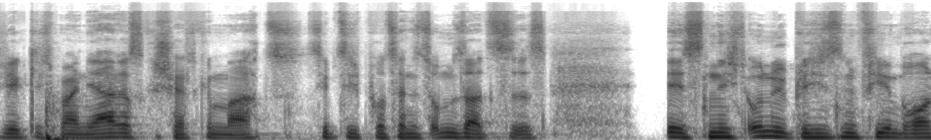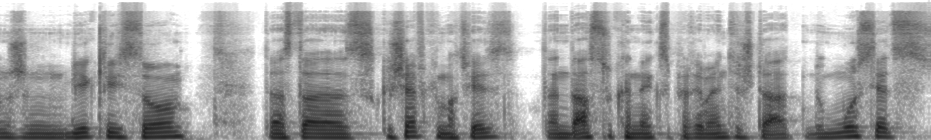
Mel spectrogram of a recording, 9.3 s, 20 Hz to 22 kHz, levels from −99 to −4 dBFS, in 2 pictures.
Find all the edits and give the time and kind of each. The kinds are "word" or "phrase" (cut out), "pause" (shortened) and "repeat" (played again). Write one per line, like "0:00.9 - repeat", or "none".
none

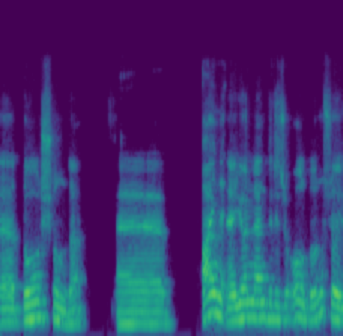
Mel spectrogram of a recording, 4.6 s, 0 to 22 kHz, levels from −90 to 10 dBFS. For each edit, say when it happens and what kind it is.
0:01.4 - pause
0:03.0 - word

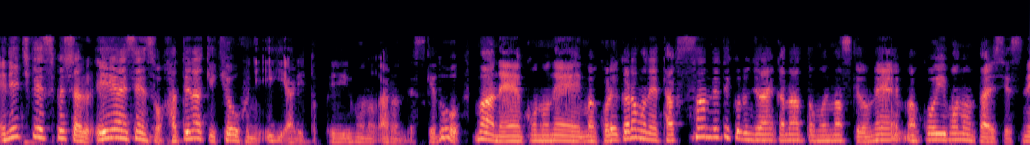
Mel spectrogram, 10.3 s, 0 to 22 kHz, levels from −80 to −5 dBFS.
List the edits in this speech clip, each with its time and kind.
0:04.7 - pause

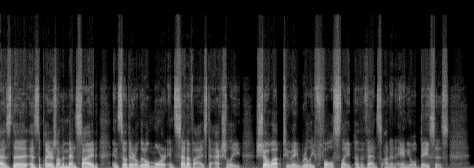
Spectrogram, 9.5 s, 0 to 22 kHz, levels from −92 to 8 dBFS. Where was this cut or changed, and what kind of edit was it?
none

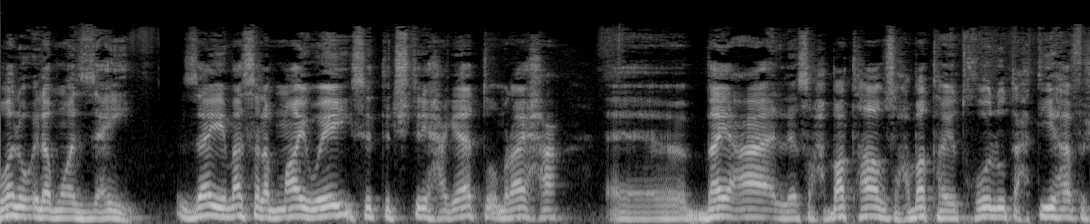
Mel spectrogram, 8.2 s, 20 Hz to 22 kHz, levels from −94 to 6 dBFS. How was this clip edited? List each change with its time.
0:01.2 - pause

